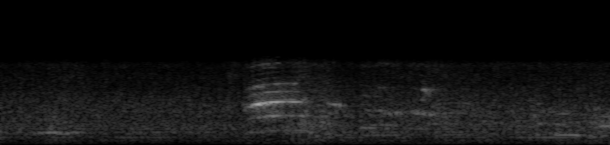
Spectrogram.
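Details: A three-month-old female yellow Siamese kitten, playing with her toy, lets out one brief, clear meow, pitched fairly high and rising a little, over a steady low murmur, possibly distant voices.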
